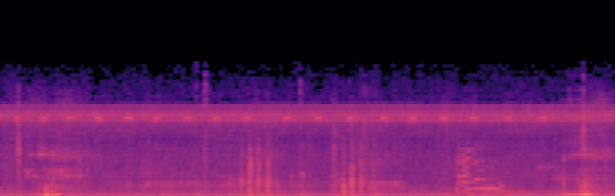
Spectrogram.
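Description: One faint, short animal call that rises and then falls in pitch about four and a half seconds in, with a few faint knocks and a louder thump near the end.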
